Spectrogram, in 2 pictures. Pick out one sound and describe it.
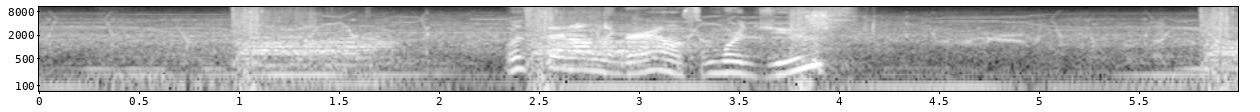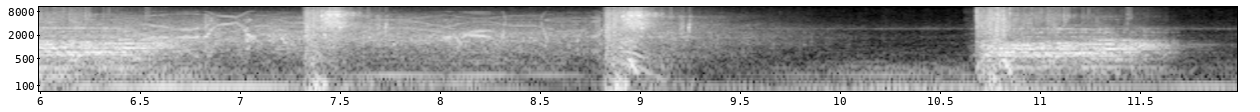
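A metal pipe strikes with heavy, sudden thuds.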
